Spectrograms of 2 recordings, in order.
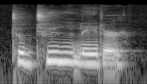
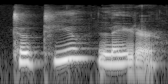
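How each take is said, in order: The two takes are said the same way.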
